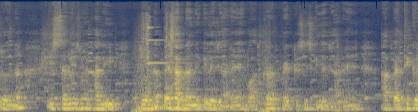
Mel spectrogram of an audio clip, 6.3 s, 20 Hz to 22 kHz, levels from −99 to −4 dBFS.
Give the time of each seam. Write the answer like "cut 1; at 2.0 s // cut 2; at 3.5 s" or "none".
none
